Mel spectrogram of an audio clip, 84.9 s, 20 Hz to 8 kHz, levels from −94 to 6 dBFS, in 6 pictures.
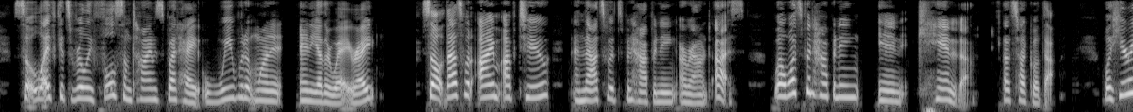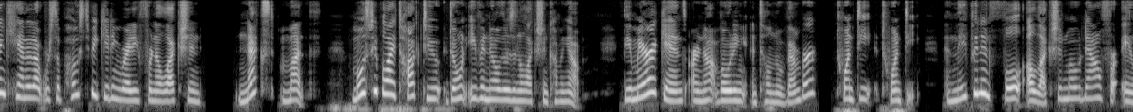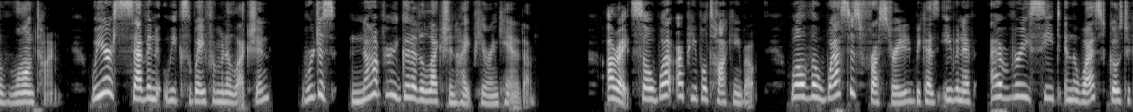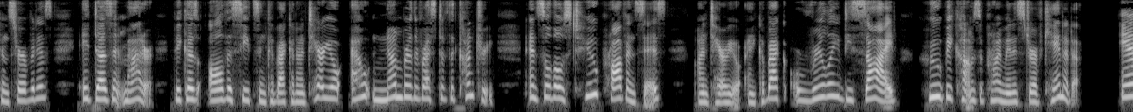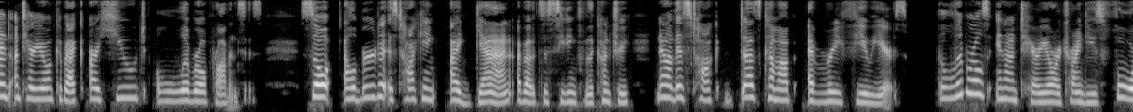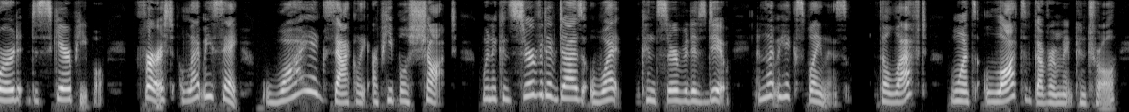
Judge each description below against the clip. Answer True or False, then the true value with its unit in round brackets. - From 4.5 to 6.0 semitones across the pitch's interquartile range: True (5.5 semitones)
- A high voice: True (255 Hz)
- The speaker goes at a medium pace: True (165 wpm)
